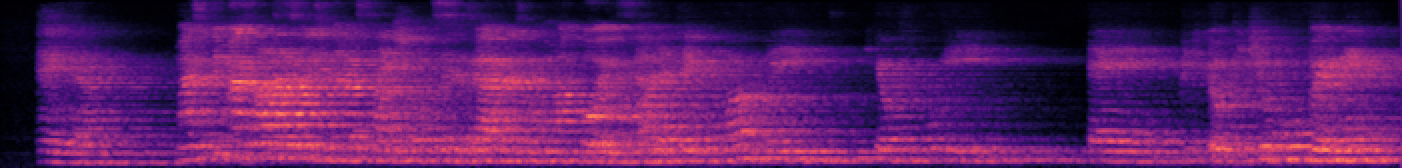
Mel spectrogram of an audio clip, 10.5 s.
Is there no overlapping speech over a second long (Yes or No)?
No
